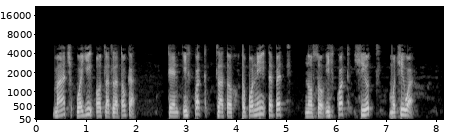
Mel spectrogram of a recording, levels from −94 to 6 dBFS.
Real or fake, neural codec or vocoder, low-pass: real; none; 5.4 kHz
